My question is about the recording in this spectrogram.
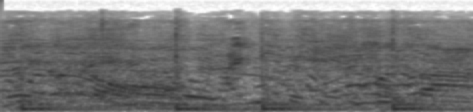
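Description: A large festival drum beaten in repeated, slightly uneven strokes, a little under half a second apart, over the chatter of a large crowd.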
